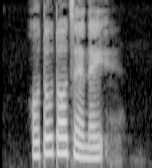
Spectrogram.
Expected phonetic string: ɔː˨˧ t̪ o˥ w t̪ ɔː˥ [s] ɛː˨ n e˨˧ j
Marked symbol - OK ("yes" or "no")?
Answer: no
